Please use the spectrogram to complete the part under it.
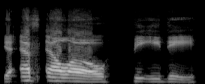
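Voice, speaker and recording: A man's voice: medium pitch, a little slow, clear, resonant tone, no room sound, poor audio. A man hosting a podcast in casual chat; he rambles on and laughs often. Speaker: podcast host.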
